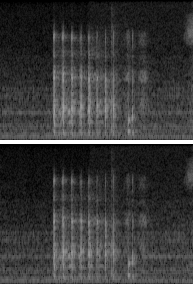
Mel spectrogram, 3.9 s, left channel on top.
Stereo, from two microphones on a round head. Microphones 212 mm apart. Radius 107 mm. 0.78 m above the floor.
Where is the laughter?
10° left (ahead or behind), 0.5 m.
